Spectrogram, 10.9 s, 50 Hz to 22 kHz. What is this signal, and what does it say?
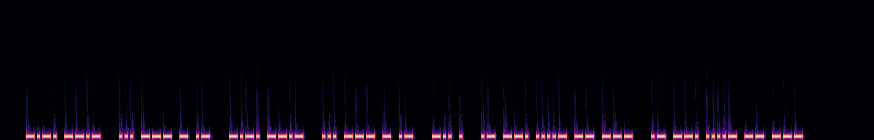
Morse code, heard as a keyed tone, about 34 wpm, 700 Hz. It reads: CQ SOTA CQ SOTA DE AG4MO AG4MO
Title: SOTA QSO Practice 35wpm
